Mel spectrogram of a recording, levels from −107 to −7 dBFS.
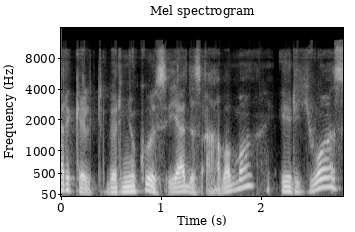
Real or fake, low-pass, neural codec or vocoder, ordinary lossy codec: real; 9.9 kHz; none; Opus, 24 kbps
